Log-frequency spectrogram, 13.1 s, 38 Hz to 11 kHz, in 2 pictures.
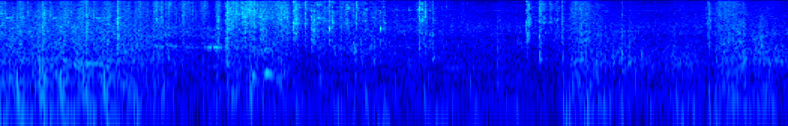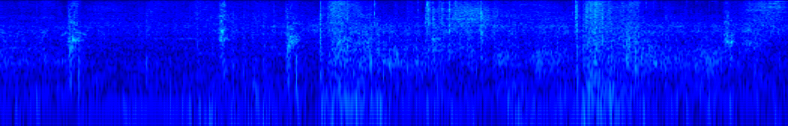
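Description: Rapid shotgun blasts from the enemy Jabber in Borderlands 3, repeated sharp bursts at irregular intervals over a steady game backdrop of combat noise.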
